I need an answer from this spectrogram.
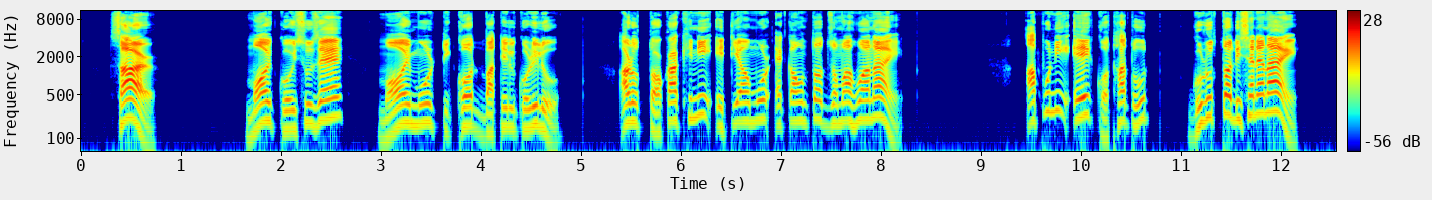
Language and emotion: Assamese, angry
